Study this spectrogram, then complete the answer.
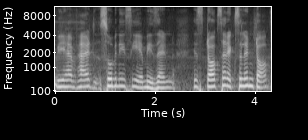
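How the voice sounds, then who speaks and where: Light background noise sits behind a woman speaking at a moderate pace. Her intonation stays fairly even. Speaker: speaker. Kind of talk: speaker introduction. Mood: warm, smiling. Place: hall. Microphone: handheld.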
